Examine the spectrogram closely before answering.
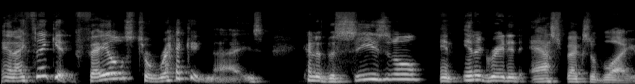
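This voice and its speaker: A man's high voice at a fairly slow pace, with very wide pitch swings and a quiet background. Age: 60s. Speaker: podcast host. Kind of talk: casual conversation.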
